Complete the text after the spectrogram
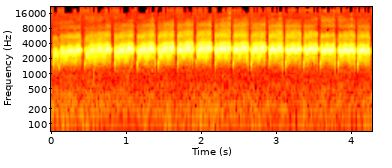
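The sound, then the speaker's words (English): A spoon-billed sandpiper's song, recorded in the far northeast of Russia: a long, steady run of buzzy, high-pitched trilled phrases, each cut short by a brief gap, repeating evenly and loudly with no voices present. “That's the song of one of the rarest birds on Earth, the spoon-billed sandpiper.”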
